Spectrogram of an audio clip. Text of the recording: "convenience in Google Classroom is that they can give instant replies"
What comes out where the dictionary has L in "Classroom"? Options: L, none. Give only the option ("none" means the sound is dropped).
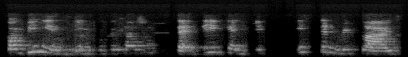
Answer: none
